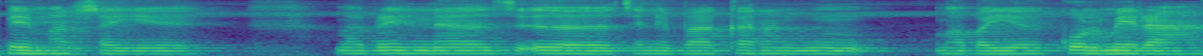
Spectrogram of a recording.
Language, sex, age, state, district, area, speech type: Bodo, female, 45-60, Assam, Chirang, rural, spontaneous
